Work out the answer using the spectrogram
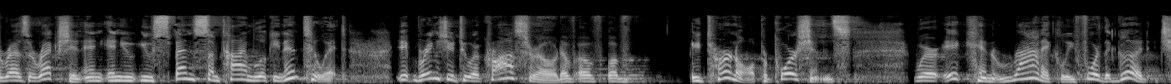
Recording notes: Our Easter service "Not Another Dead God".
